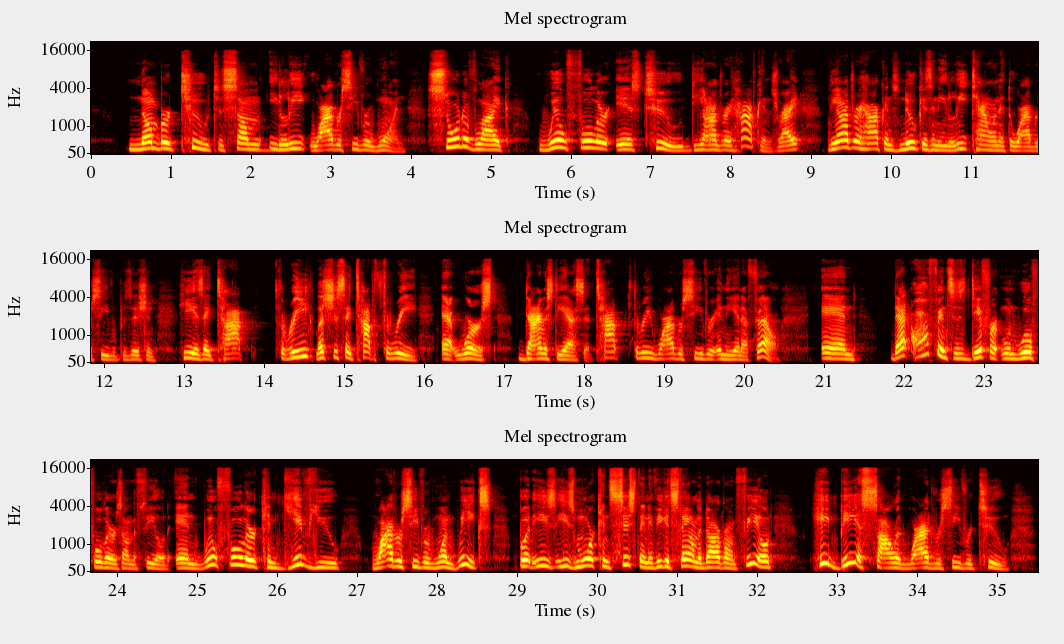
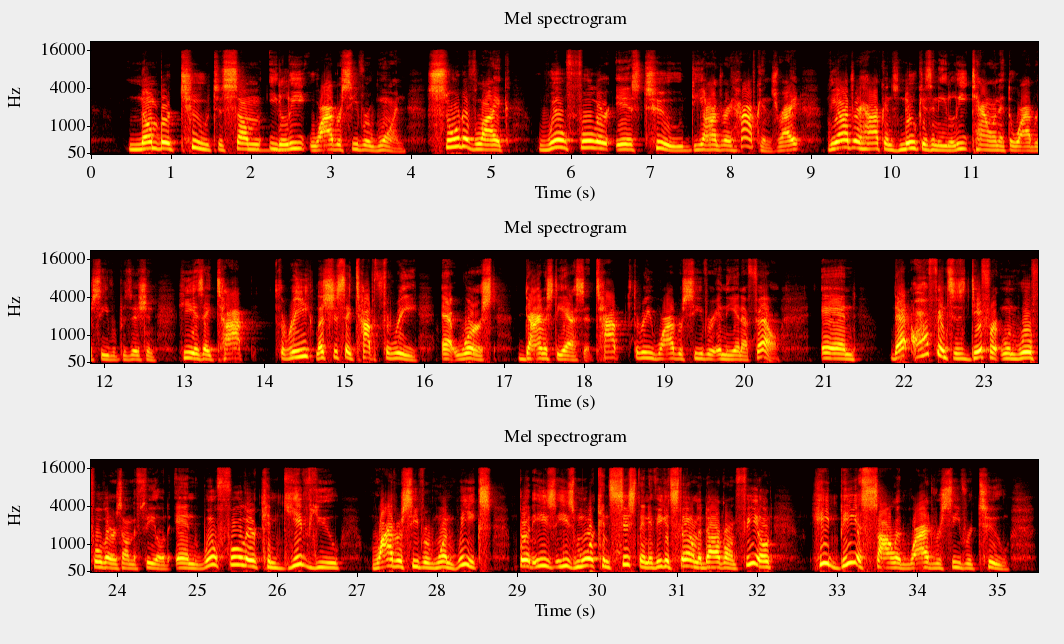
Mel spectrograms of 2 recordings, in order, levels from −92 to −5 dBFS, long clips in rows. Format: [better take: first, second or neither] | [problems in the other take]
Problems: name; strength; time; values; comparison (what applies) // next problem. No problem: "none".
first | distortion; slight; 10 dB below the speech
